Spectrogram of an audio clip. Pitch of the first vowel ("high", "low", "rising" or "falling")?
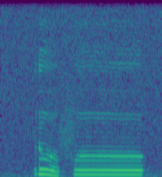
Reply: falling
